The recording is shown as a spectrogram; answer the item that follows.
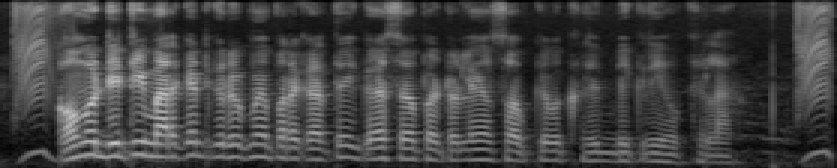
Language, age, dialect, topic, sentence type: Bhojpuri, 18-24, Southern / Standard, banking, statement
